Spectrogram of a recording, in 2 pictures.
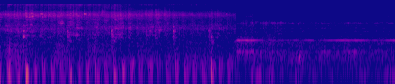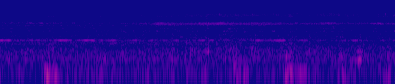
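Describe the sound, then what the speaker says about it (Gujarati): A train at Jetalsar railway junction in Gujarat rolls past, first with rhythmic wheel clatter and a bright hiss, then settling into a quieter low rumble with a faint sustained tone. "જેતલસરના રેલવે જંકશન આવી ગયા છે."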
